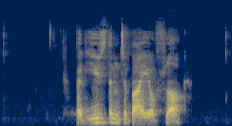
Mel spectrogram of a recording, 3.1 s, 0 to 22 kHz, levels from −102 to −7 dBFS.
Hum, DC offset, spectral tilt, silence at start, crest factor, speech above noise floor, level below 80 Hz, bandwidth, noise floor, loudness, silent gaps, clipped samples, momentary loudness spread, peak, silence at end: none; under 0.1%; -5.5 dB/octave; 1.05 s; 22 dB; 60 dB; -70 dBFS; 10.5 kHz; -88 dBFS; -29 LUFS; none; under 0.1%; 6 LU; -10 dBFS; 0.65 s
